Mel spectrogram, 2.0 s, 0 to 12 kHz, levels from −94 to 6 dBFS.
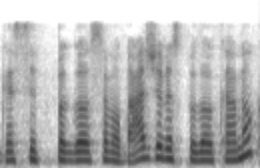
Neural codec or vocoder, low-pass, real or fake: codec, 16 kHz, 1.1 kbps, Voila-Tokenizer; 7.2 kHz; fake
